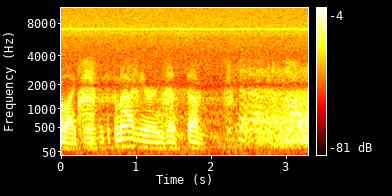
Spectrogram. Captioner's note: quack quauack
